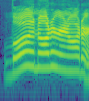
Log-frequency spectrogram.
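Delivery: loud, high insistent repeat; mock-insistent correction; emphatic repeat. Real, not acted. Insisting on the silly phrase.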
